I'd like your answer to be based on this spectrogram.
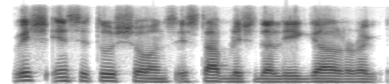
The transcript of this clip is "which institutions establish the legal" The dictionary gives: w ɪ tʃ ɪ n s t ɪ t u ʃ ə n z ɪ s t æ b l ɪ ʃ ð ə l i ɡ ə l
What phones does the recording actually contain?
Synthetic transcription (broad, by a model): w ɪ tʃ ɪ n s t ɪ t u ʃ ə n s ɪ s t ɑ b l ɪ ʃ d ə l i ɡ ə l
